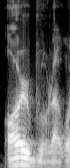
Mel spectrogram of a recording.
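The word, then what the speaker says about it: herb: 얼브라고 이제 하는데 네. 얼브. 예. 허브. 한국식으로는 허브. 미국 식으로는 얼브.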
